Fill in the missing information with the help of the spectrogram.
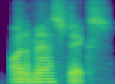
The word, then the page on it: onomastics: American English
